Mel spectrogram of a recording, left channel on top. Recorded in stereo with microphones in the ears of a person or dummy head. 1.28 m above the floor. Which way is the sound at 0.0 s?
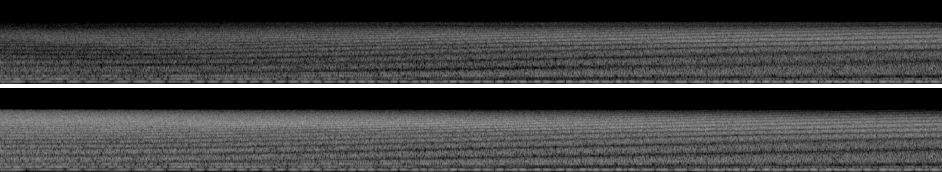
80° right.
